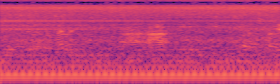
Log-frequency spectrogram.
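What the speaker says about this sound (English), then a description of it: "Apache, two of them lining up on the runway with the Wildcat." Two Apache helicopters with a Wildcat spool up on the runway at the RIAT air show at RAF Fairford, a loud steady rotor and engine roar close by, with a voice talking over it.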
